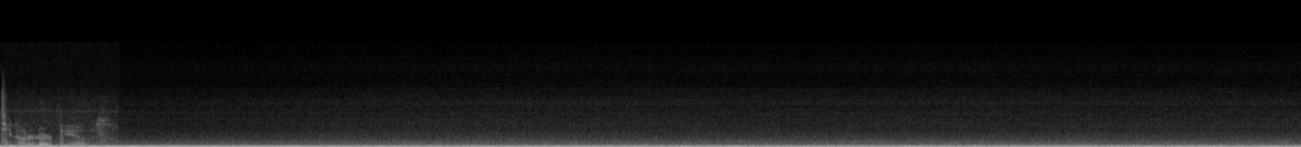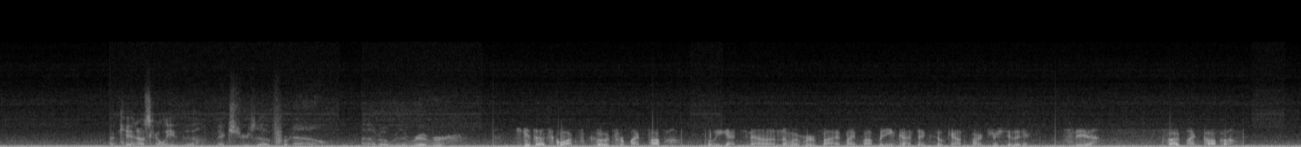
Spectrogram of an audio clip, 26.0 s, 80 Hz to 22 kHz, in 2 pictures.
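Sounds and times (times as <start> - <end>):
aircraft engines droning in cabin: 0.0 - 26.0.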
